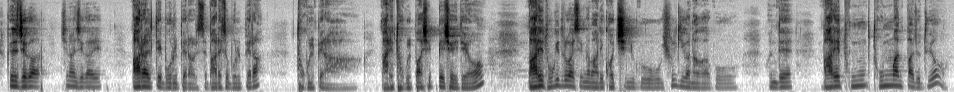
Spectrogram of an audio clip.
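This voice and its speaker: Casting: middle-aged male pastor, husky, chatty sermon, keeps asking the congregation. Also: mid-range voice, expressive, moderate pace, a bit bright. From Gyeonggi Province, Korea. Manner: conversational, questions the congregation.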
